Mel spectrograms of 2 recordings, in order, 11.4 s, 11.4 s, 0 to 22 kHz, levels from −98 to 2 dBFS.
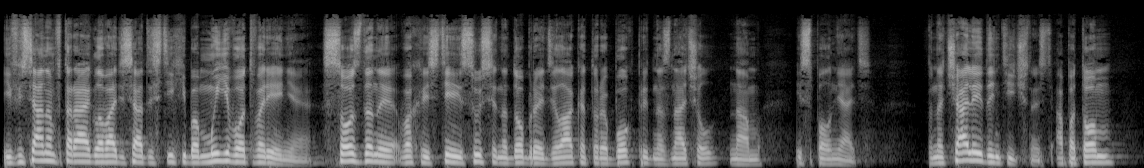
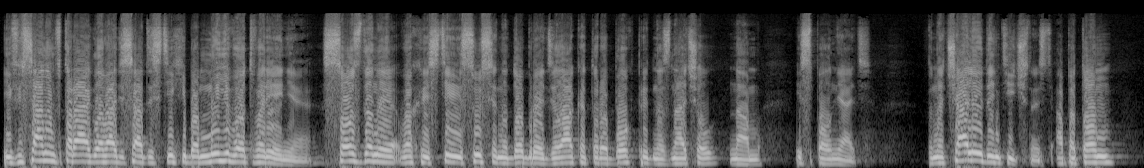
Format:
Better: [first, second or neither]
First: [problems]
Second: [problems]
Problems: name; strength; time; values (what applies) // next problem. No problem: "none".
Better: first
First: none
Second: distortion; heavy; 21% of the sound clipped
